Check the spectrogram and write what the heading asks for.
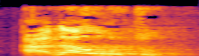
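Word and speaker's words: Alautu (علوت): Maka antum bacanya apa? Alautu. Alautu. Jangan kasih tasdid wawnya.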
